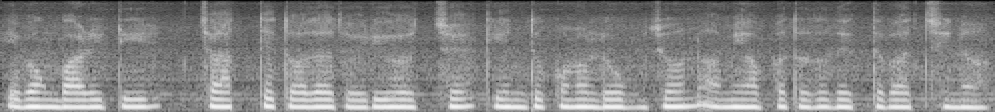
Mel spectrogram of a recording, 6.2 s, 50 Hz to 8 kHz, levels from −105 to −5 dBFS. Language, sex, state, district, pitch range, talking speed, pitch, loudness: Bengali, female, West Bengal, Jalpaiguri, 185-195 Hz, 135 wpm, 190 Hz, -16 LUFS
